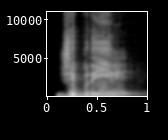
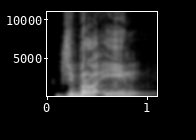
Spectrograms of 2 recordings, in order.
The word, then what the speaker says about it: جبرائیل: بات یاد رکھ لیجئے، جبرائیل کے کئی تلفظات ہیں، جبریل، جبرائیل۔ اس کے علاوہ مفسرین بتاتے ہیں کہ 10 ایسے تلفظ ہیں جو حضرت جبرائیل کے لیے استعمال ہوتے ہیں، اور جبریل بھی صحیح ہے، جبرائیل بھی صحیح ہے۔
